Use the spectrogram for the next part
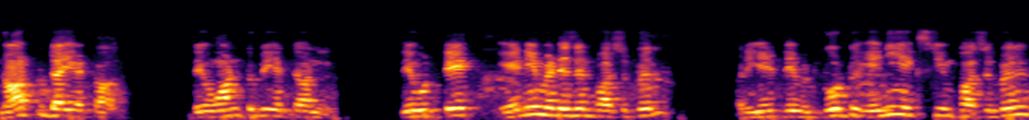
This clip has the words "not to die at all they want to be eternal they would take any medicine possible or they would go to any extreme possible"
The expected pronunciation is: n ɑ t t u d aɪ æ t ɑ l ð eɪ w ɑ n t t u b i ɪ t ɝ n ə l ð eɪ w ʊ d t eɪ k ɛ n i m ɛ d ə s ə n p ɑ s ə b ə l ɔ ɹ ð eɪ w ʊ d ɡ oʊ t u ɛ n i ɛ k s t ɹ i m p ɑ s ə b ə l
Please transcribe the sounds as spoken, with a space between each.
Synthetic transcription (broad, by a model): n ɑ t t u d aɪ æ t ɑ l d eɪ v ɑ n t t u b i ɪ t ɝ n ə l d eɪ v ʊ d t eɪ k ɛ n i m ɛ d ə s ə n p ɑ s ə b ə l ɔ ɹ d eɪ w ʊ d ɡ oʊ t u ɛ n i ɛ k s t ɹ i m p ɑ s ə b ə l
